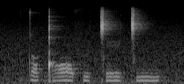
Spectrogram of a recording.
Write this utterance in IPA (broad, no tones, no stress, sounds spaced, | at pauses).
t ɔ ɡ͡ǃ ɔː f ɪ ǀ e ǀ ĩ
